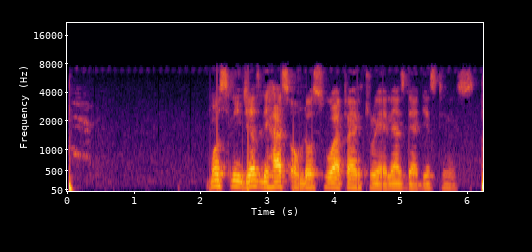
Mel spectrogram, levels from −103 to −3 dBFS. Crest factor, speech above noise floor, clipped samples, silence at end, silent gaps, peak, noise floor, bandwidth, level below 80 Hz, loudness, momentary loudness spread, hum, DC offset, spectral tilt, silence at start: 20 dB; 42 dB; under 0.1%; 0.2 s; none; -4 dBFS; -64 dBFS; 7.8 kHz; -44 dBFS; -23 LUFS; 15 LU; none; under 0.1%; -6 dB/octave; 0.05 s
